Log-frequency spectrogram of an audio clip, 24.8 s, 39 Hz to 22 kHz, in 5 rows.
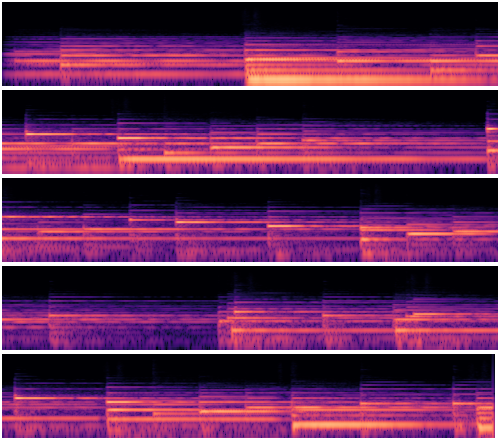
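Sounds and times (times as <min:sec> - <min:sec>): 
piano ringtone music: 0:00.1 - 0:24.7.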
